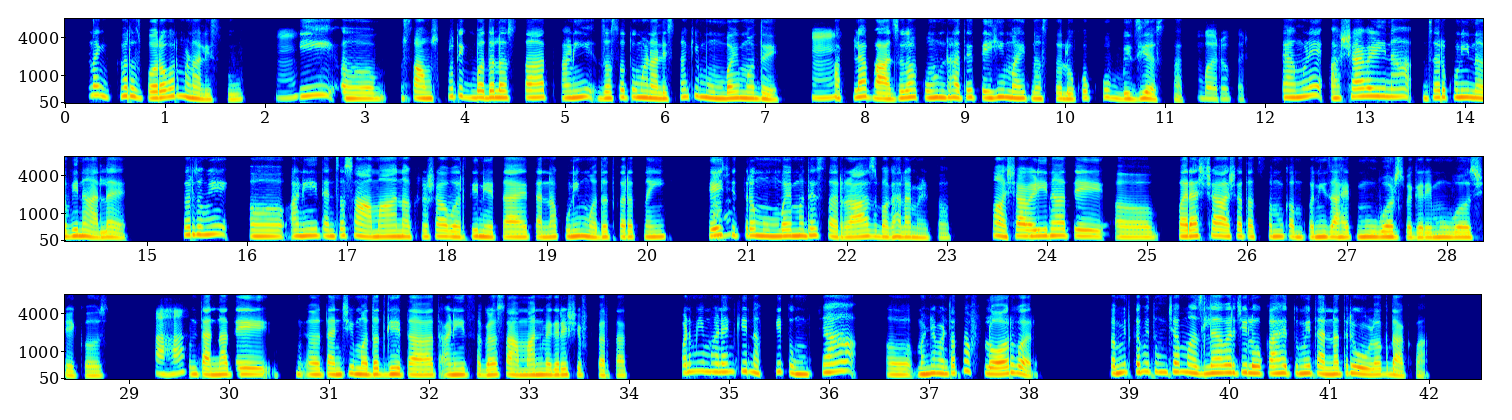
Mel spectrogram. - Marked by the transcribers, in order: unintelligible speech; in English: "मूव्हर्स"; in English: "मूव्हर्स शेकर्स"
- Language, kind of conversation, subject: Marathi, podcast, नवीन लोकांना सामावून घेण्यासाठी काय करायचे?
- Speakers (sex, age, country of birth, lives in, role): female, 35-39, India, India, host; female, 40-44, India, India, guest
